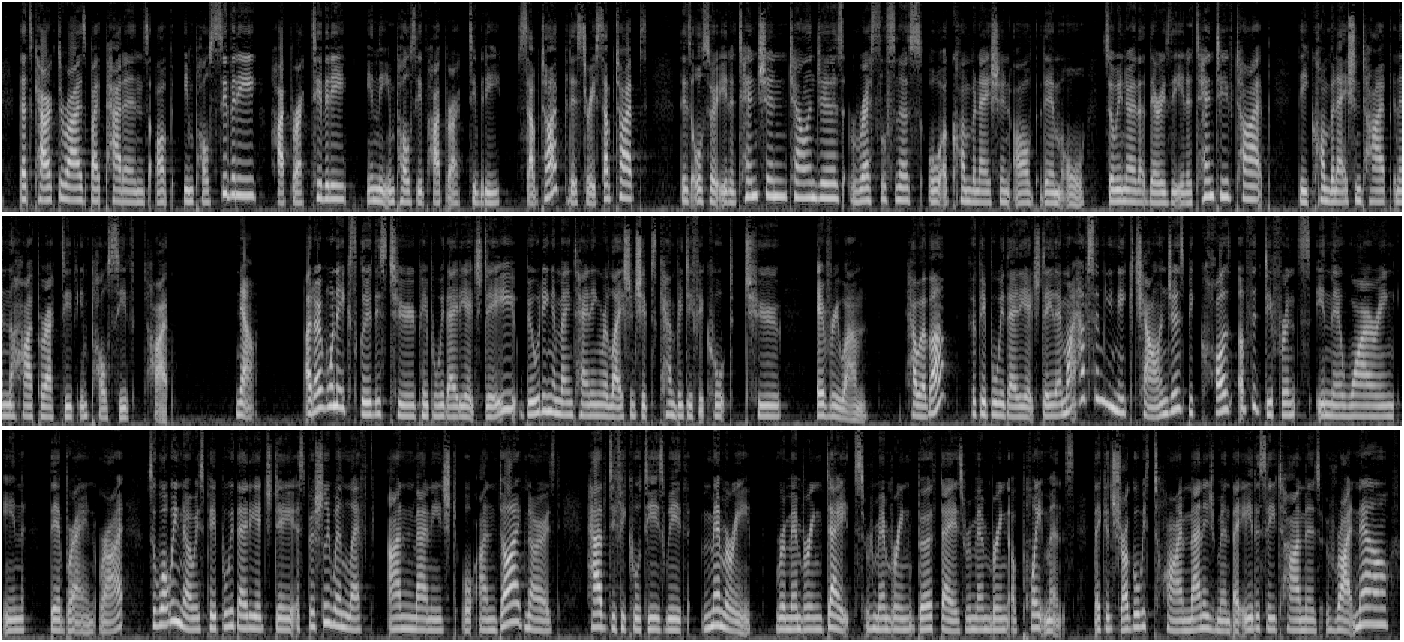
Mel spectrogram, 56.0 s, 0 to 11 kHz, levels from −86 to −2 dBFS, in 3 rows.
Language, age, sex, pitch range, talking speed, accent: English, 20-39, female, 165-200 Hz, 130 wpm, Australian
